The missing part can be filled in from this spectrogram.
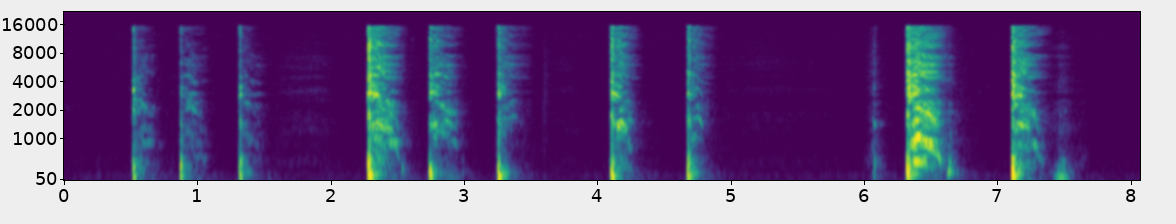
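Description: About eleven short, dry, hacking coughs in loose clusters, with a slightly wheezy edge on the later ones.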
